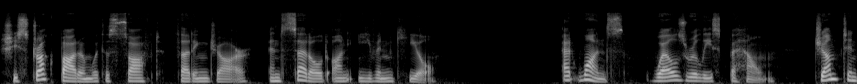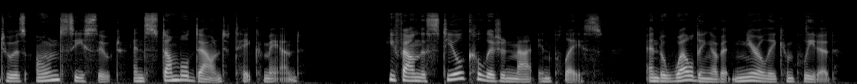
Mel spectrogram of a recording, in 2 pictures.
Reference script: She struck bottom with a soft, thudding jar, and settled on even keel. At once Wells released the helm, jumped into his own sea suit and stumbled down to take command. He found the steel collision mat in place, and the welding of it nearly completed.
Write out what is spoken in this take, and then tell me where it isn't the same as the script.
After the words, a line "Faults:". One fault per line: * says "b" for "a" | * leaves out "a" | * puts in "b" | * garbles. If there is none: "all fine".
She struck bottom with a soft, thudding jar, and settled on even keel. At once Wells released the helm, jumped into his own sea suit and stumbled down to take command. He found the steel collision mat in place, and the welding of it nearly completed.
Faults:
all fine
